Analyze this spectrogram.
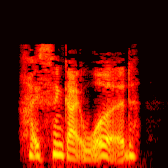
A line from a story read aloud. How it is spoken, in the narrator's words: I muttered under my breath without thinking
